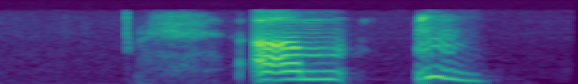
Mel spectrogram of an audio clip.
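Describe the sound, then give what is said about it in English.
Throat clearing from someone who has swallowed wrong and has a frog in the throat: three rough, gravelly bursts, the second and third louder and partly voiced, with short silences between them. “I've swallowed wrong, so I have a frog in my throat”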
